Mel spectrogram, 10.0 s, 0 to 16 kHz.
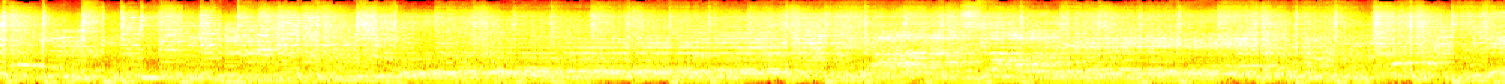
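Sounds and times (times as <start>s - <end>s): loud pop music with pulsing beat: 0.0s - 10.0s
vocalists singing together: 2.6s - 10.0s.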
